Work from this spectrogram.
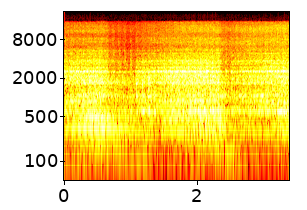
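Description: A continuous, even scraping hiss that swells and eases slightly as the tool stays on the wood; a smooth, steady hollowing cut.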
